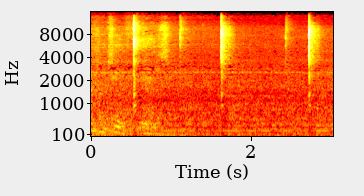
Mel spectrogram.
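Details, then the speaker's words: Gallagher M800 electric fence energizer in ground fault test: sharp thin ticks about once a second, higher pitched, light goes out; output transformer shorted internally, only about 4,000 V instead of 6,000–7,000 V. "see the light goes out and it sounds different so it doesn't sound sounds higher pitch so the Transformers got in an internal short in itself"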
